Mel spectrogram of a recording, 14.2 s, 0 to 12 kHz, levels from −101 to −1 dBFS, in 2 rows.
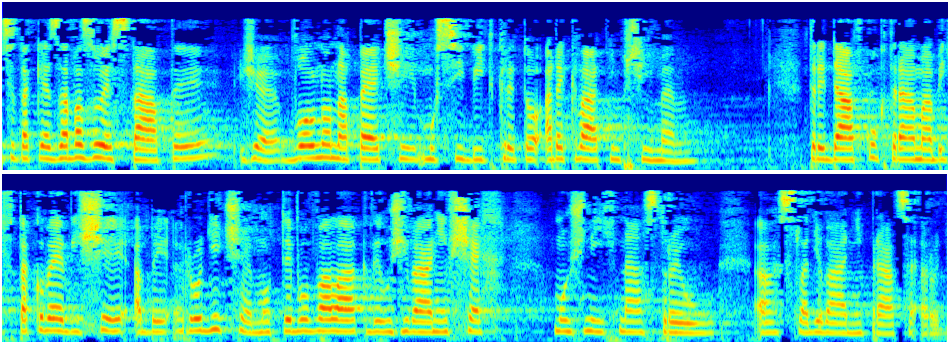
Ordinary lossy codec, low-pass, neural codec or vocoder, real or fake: MP3, 32 kbps; 10.8 kHz; autoencoder, 48 kHz, 128 numbers a frame, DAC-VAE, trained on Japanese speech; fake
